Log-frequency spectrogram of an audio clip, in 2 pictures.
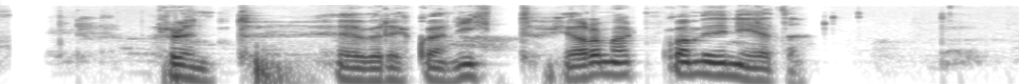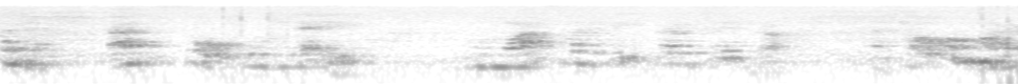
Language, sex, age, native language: Icelandic, male, 60-69, Icelandic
